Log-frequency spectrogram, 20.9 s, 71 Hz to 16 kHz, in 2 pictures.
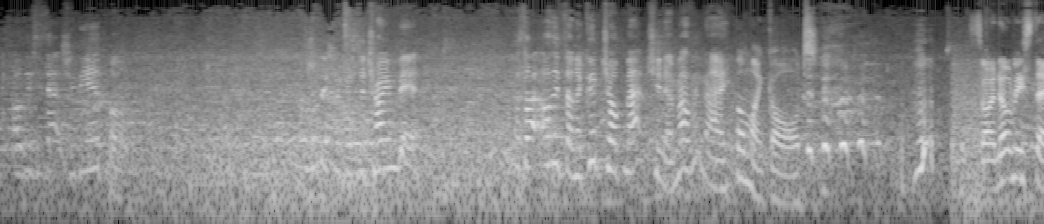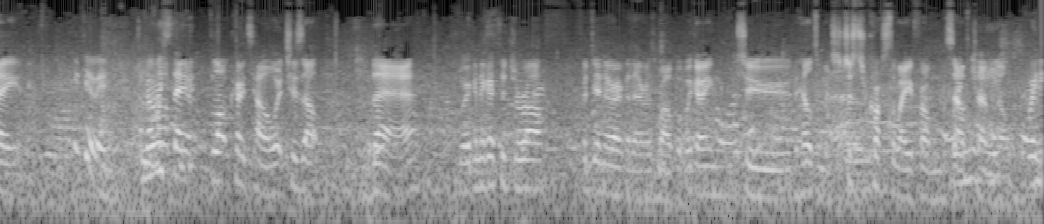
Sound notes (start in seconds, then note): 8.0 laughing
